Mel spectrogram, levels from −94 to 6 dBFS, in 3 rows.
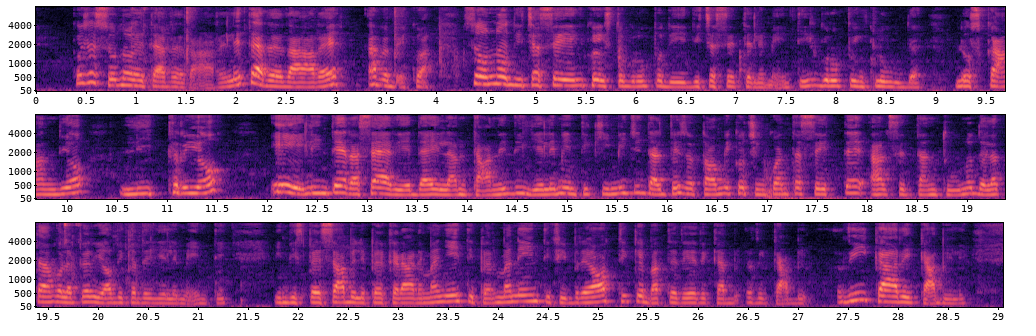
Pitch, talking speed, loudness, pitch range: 185 Hz, 110 wpm, -25 LUFS, 170-205 Hz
